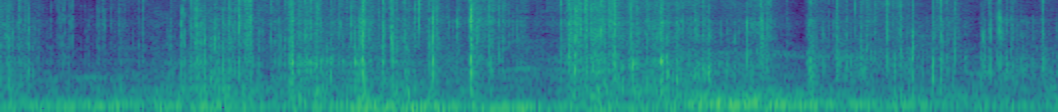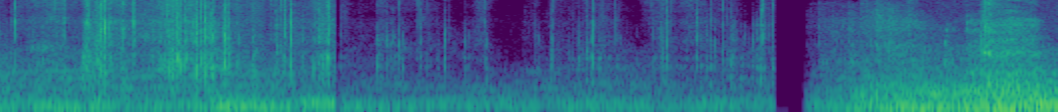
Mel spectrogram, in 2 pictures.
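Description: A sealed plastic bag holding biscuits and water is squeezed and pressed by hand, giving continuous close crinkling and crushing of plastic with soggy crunching, loud and steady, briefly pausing before resuming.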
